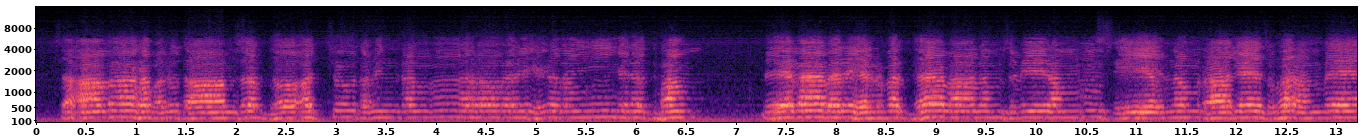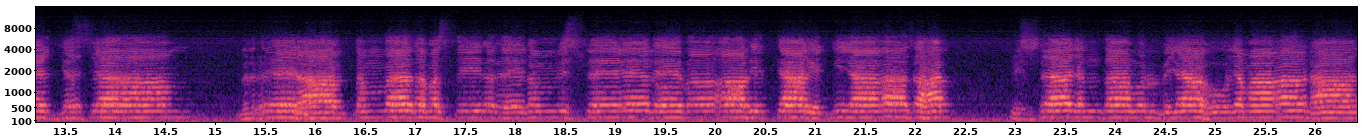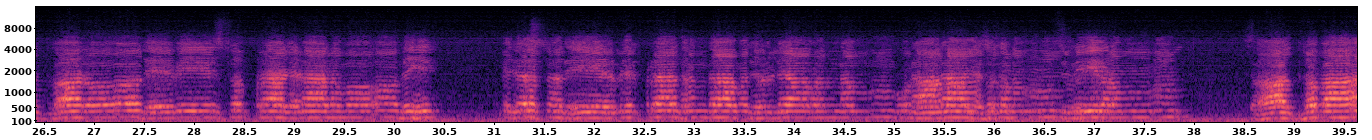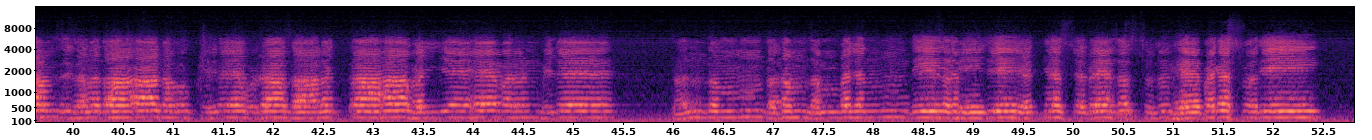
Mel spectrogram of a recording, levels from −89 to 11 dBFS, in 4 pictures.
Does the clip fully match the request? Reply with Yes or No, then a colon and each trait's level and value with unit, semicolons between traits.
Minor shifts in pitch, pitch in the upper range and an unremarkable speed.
No: narrow, 1.3 semitones; high, 195 Hz; slow, 40 wpm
